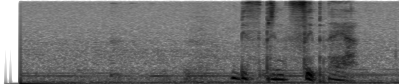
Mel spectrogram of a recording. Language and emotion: Russian, angry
